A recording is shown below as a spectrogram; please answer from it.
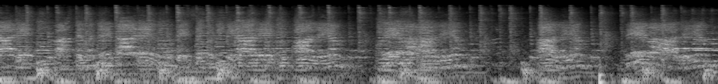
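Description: A children's and youth choir singing a lively Tamil Christian song together, accompanied by electronic keyboard with a steady beat. A single sharp click stands out near the end.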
